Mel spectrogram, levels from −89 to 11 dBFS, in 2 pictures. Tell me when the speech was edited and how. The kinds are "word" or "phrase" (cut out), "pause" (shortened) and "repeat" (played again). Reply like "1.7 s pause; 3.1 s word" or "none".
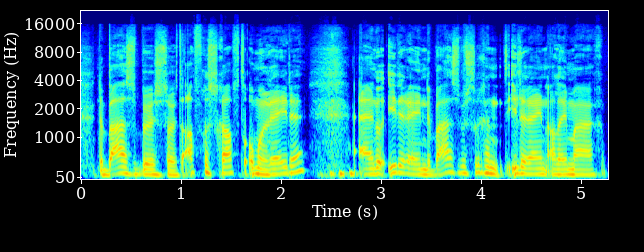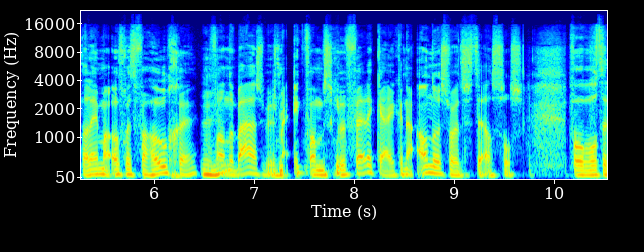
2.9 s word; 4.2 s word; 5.3 s word; 7.5 s word; 7.8 s word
